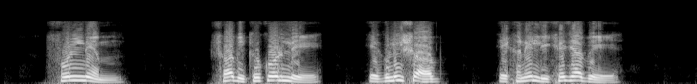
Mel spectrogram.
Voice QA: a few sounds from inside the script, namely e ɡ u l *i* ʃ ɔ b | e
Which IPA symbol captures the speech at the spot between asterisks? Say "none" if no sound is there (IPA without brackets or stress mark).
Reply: i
